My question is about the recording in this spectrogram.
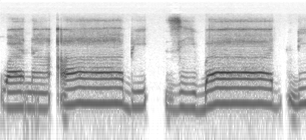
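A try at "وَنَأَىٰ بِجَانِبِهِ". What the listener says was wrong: Bija terbalik bukan jiba, bija ba dulu. Memang ini numpuk ya, numpuk. Wana abijani bihi.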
